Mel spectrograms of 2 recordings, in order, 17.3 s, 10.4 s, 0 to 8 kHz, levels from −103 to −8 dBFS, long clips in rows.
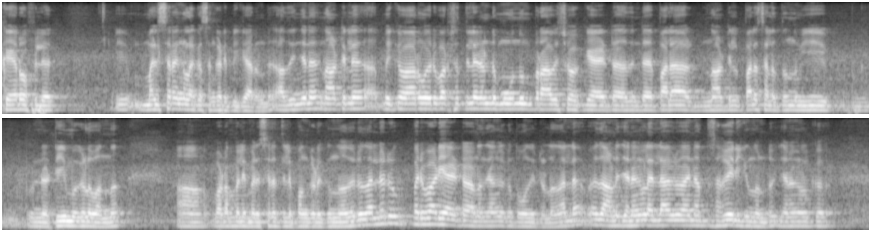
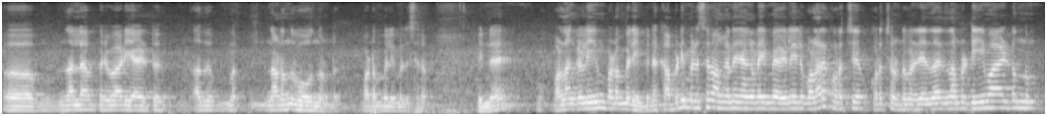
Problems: constant background noise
